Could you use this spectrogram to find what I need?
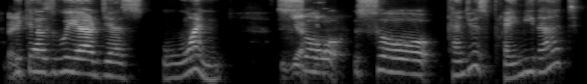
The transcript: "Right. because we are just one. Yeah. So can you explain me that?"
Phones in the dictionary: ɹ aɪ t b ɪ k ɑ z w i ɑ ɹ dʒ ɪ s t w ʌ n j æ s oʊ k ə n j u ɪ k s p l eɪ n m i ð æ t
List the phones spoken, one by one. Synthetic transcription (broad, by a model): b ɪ k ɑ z w i ɑ ɹ dʒ ɪ s t w ʌ n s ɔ s oʊ k ə n j u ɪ s p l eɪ m i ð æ t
